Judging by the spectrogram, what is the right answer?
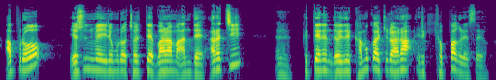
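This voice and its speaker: A man's voice: fairly high pitch, brisk. A man, a pastor, giving a conversational Bible study lecture, asking his listeners to agree and acting out what people said. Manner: conversational, asks the listeners for agreement, acts out quoted speakers.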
